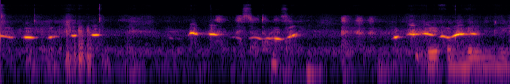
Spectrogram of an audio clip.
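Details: Pet Indian ringneck parrot whistling indoors: clear sliding whistled phrases rising and falling, with short gaps between them, plus some speech and background music.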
